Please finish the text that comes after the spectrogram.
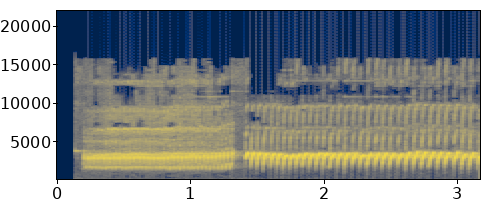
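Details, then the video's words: Canary singing a long, steady, ringing whistled note, then switching to a fast, even, rattling trill of tightly repeated high notes that runs on to the end. "آواز قناری"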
